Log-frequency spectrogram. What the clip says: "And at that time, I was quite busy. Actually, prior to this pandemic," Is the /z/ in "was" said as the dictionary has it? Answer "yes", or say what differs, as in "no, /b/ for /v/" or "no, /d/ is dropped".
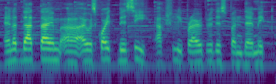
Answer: no, /s/ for /z/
